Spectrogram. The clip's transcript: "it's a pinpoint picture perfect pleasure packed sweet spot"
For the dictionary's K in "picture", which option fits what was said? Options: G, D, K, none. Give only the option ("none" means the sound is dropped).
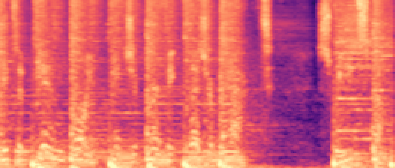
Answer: none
